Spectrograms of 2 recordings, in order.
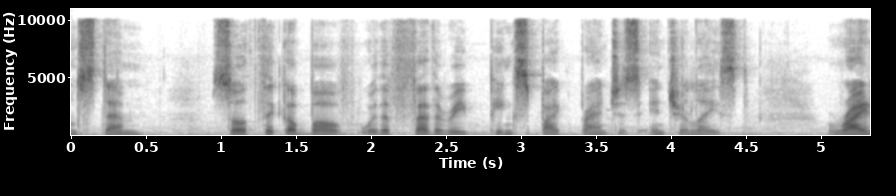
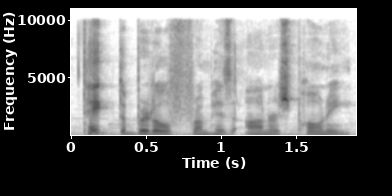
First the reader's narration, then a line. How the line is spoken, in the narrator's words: cried a venerable pantaloon breathlessly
